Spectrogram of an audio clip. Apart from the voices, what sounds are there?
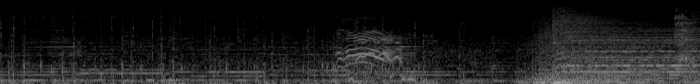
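horse galloping and neighing, video game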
